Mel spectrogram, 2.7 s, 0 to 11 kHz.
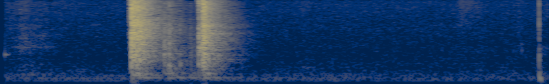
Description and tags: Drop Smartphone 2
Smart phone dropping on the floor.
smart-phone-drop, iphone-drop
